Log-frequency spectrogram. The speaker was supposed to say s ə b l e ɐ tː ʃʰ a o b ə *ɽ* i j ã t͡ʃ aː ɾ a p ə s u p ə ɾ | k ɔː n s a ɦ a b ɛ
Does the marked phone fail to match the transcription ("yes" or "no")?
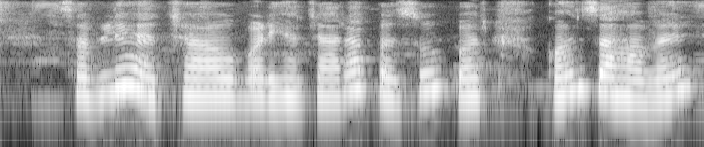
no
